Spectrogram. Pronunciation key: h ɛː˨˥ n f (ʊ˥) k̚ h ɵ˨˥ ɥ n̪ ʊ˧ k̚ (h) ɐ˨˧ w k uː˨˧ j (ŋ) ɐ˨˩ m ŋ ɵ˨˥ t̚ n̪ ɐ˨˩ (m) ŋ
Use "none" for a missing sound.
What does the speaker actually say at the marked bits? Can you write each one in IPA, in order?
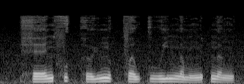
ʊ˥, f, ŋ, none

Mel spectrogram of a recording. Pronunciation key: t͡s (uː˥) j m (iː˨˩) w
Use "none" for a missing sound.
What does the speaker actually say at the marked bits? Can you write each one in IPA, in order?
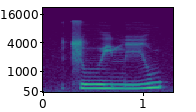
uː˨, iː˨˥

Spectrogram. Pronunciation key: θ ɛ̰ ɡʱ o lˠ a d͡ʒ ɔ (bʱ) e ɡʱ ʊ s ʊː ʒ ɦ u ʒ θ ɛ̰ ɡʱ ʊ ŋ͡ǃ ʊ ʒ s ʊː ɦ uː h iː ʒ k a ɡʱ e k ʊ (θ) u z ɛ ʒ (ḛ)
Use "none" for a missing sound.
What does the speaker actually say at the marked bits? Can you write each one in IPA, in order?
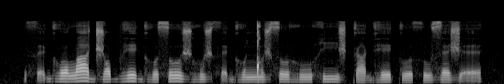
bʱ, θ, ɛ̰

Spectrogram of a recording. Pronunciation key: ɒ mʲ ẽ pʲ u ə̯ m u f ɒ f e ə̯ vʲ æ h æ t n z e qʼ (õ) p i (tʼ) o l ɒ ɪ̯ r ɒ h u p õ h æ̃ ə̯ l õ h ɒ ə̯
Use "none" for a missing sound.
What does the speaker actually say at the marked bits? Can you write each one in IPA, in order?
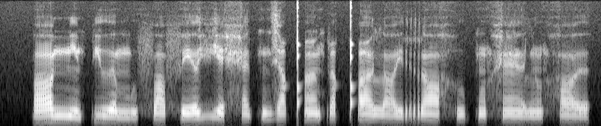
ũ, qʼ

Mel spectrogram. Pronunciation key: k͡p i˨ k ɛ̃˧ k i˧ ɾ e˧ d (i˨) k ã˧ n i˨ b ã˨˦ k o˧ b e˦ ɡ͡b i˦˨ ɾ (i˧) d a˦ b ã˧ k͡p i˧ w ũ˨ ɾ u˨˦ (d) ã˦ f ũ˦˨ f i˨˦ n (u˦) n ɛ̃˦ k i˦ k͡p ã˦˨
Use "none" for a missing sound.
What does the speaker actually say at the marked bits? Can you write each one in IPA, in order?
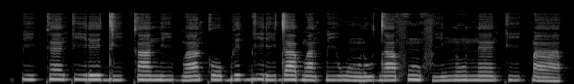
i˨, i˨˦, d, ũ˦

